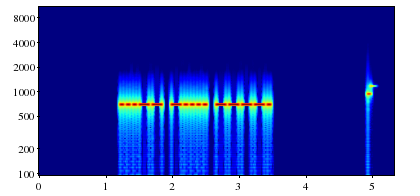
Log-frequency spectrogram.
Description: Morse code, heard as a keyed tone, about 25 wpm, 700 Hz. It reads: 369
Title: Numbers - 3-Digit 25wpm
